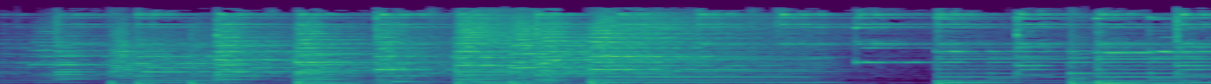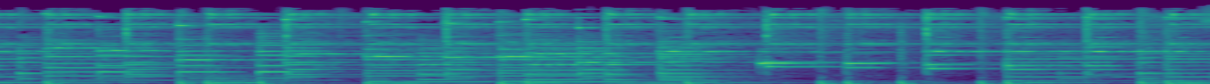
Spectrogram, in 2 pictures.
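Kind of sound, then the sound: sound effect, jingling of small bells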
